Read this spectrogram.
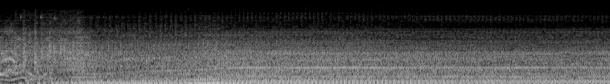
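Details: Generator never serviced in its lifetime, started right after an oil and filter service: fires then settles into a steady, even drone with constant pitch and no knocks or misses; normal running.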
